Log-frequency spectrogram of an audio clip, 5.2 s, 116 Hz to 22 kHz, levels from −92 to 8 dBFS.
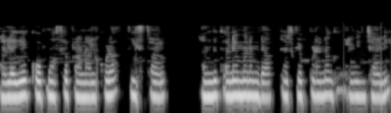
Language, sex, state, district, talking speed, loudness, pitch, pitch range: Telugu, female, Telangana, Karimnagar, 140 wpm, -16 LUFS, 255 Hz, 245-260 Hz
